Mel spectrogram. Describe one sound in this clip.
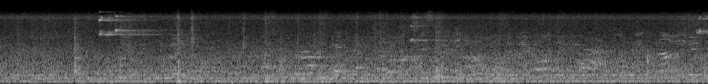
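Shoes squeak sharply on a hard court floor in a large echoing hall.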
